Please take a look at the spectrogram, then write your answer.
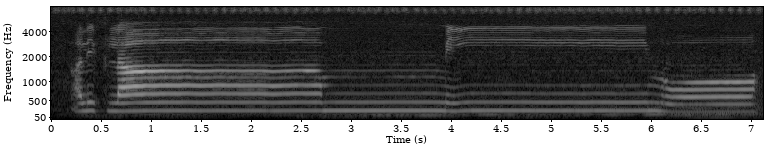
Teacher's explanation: لام کو میم میں مدغم کریں گے، لام اور میم کو کھینچ کر مد کریں گے اور میم مشدد ہونے کی وجہ سے غنہ بھی کریں گے۔ ٹھیک ہے، میم کے اوپر جب شد آ جائے، تشدید آ جائے تو وہاں پر غنہ ہوتا ہے۔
